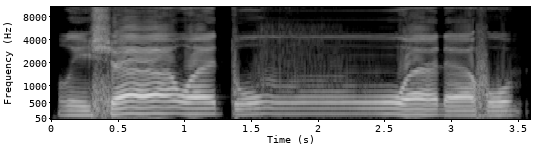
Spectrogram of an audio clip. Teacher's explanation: tanwinnya dimasukkan ke huruf waw kemudian ditahan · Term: idgham bi gunah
